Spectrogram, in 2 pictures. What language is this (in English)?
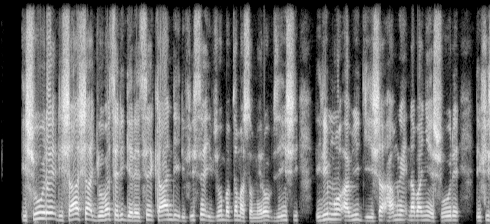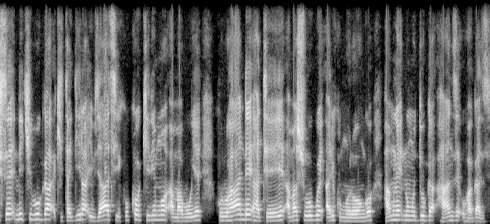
Rundi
